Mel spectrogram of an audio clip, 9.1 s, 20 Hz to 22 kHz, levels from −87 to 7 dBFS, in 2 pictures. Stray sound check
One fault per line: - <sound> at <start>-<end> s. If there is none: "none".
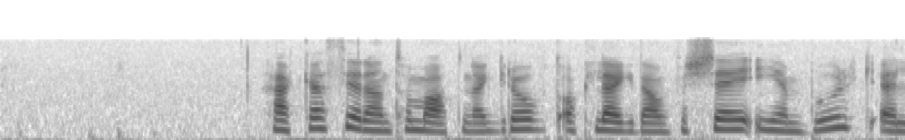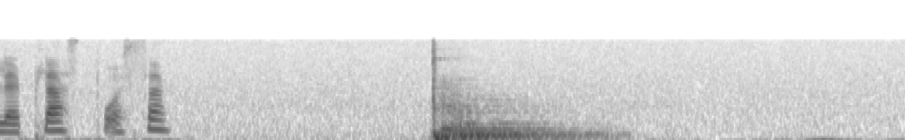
- thud at 6.7-7.7 s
